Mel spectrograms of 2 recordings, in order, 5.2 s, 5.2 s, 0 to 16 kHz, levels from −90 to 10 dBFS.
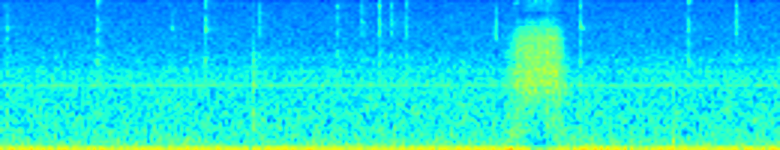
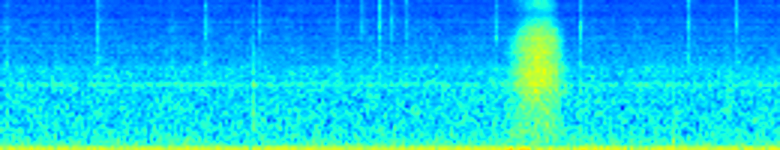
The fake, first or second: second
